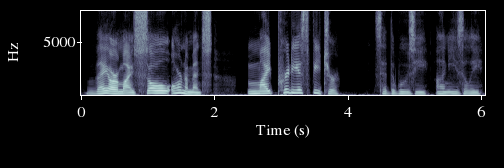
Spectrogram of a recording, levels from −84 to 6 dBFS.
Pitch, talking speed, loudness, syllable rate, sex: 185 Hz, 120 wpm, -19 LUFS, 4.5 syllables/s, female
